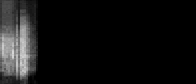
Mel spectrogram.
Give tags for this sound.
end; noise; radio; sign-off; sound; squelch; static; transmission; walkie-talkie

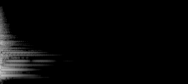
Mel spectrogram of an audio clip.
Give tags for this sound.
1-shot; drum; multisample; snare

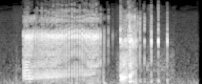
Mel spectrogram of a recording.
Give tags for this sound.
laser; poot; flatulation; flatulence; fart; space; race; gas; noise; car; nascar; aliens; snore; weird

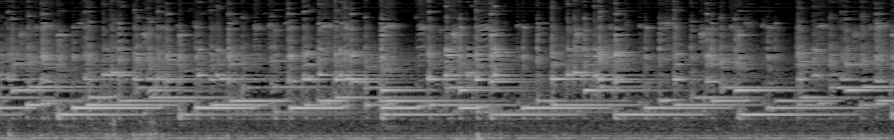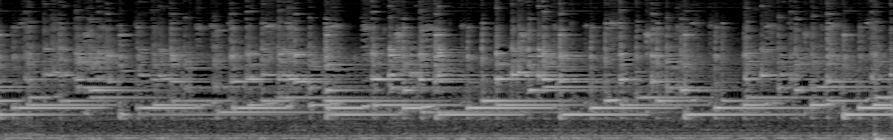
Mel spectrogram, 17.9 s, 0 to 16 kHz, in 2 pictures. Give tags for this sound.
3D; binaural; binaural-imaging; dummy-head; front-back-localization; headphones; horizontal-localization; localization; out-of-head-localization; sound-localization; test

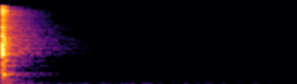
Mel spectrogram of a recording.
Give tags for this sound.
button; click; short; switch

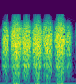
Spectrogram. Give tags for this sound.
gourd; ground; handmade; invented-instrument; shaker

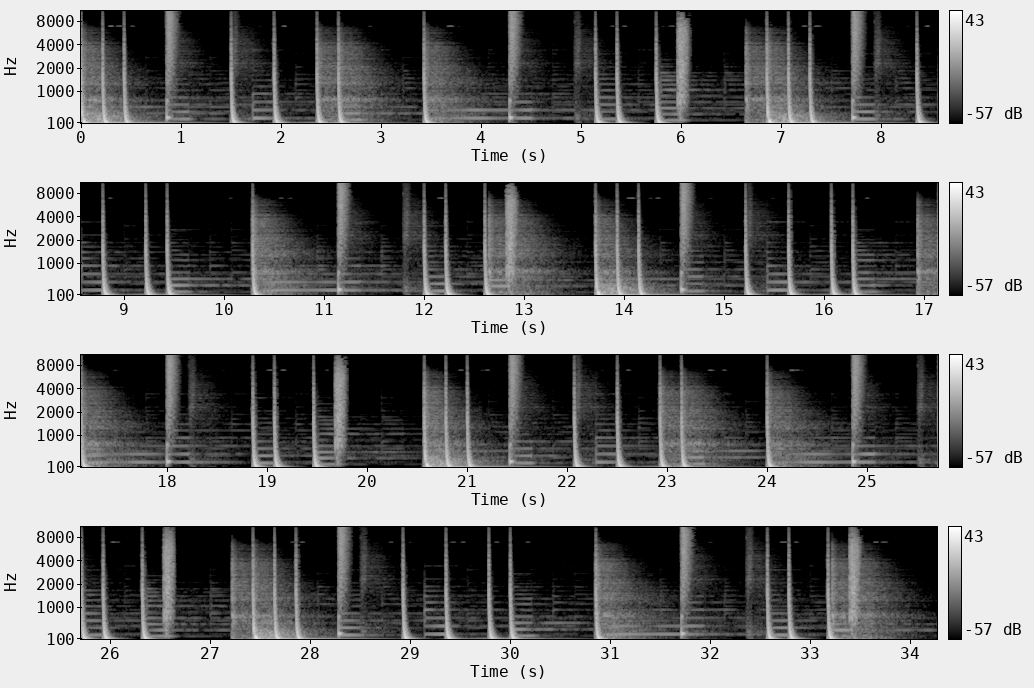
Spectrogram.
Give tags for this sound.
beat-drum-loop-loop; rhythmic; percussion-loop

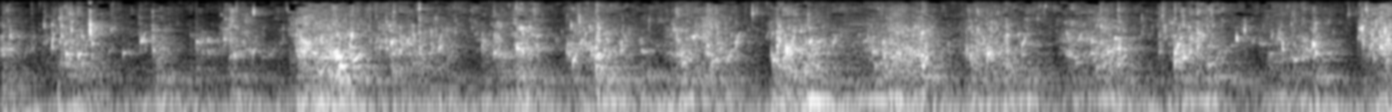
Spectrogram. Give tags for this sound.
squelch; swimming; water

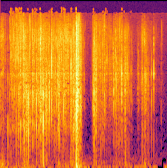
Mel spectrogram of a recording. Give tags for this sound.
gore; flesh; tear; blood; intestines

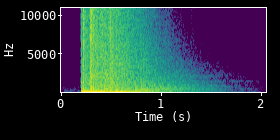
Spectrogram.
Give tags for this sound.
battle; bomb; boom; fireworks; bang; mortar; impact; grenade; explosive

